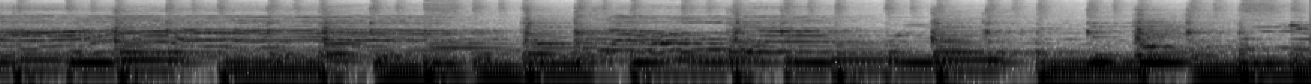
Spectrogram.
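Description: Live reggae band playing: a deep, stepping bass line and drums on a steady beat, with a wavering melodic lead line above them.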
